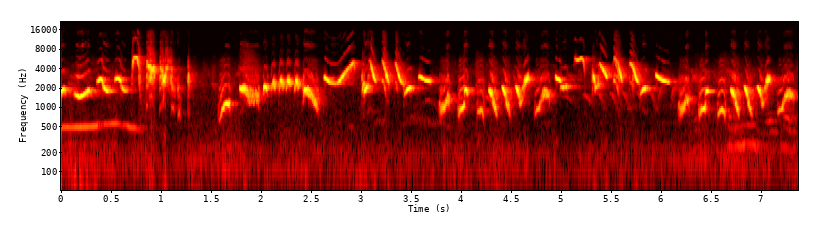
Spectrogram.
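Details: Energetic white-rumped shama song: dense, rapid sequences of varied whistled and chattering notes with harsh squawky elements, almost without pause, and a faint low steady whistle at the start.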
